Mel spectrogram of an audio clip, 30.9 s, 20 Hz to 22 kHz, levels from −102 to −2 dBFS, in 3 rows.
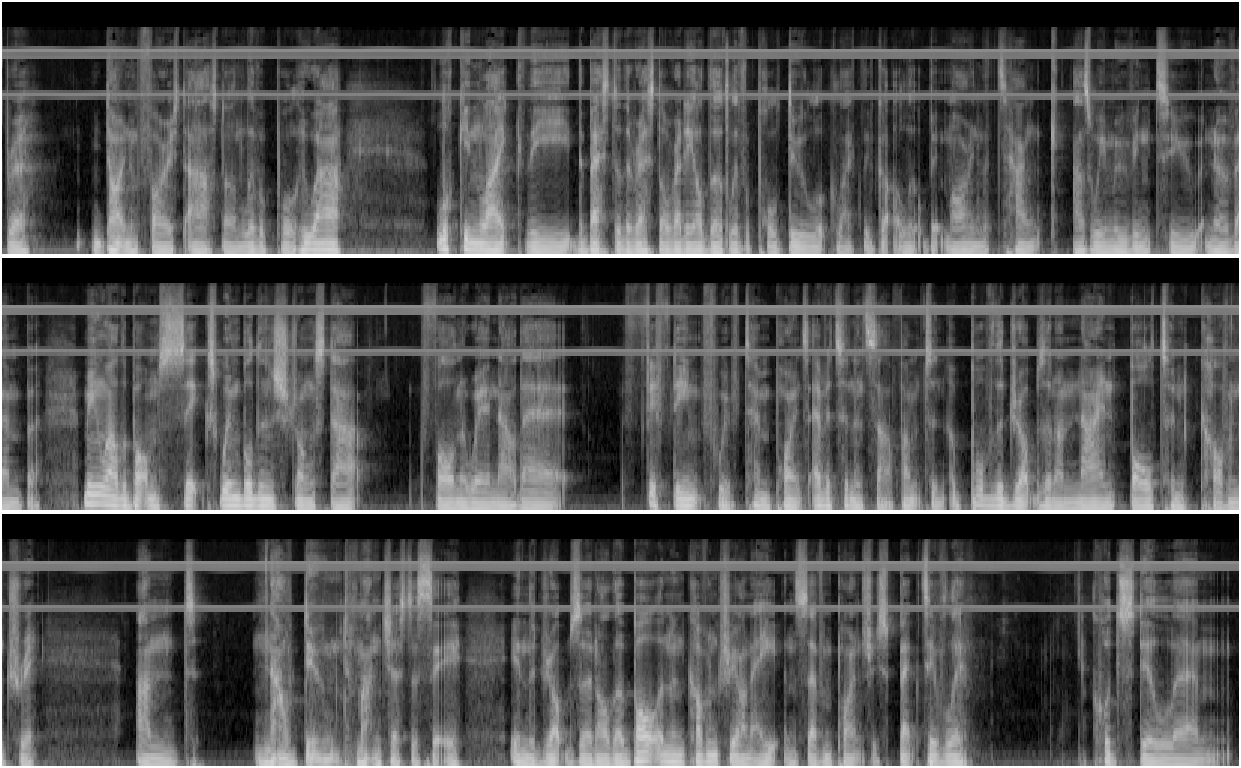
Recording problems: high-pitched whine; loud; throughout; 9.5 kHz, 9 dB below the speech

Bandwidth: 14 kHz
